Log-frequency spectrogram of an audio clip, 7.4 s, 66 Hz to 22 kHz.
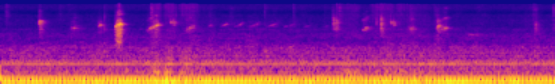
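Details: Society finches recorded March 25, 2020: soft, high chirps and a quick string of small rising notes over a constant low electrical hum.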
